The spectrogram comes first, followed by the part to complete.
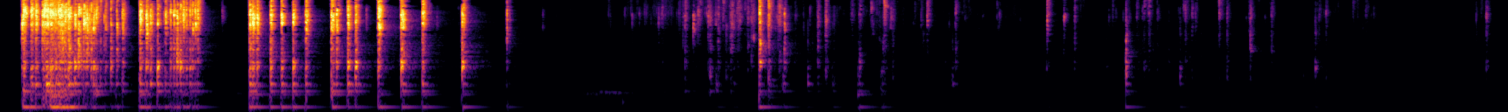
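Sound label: sounds of diarrhea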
